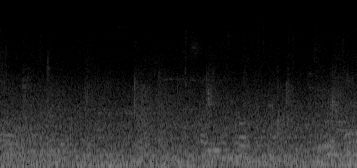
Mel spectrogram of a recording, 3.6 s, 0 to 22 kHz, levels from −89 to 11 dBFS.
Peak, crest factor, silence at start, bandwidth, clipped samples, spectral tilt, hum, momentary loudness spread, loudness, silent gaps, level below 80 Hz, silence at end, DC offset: -30 dBFS; 16 dB; 0 s; 16 kHz; under 0.1%; -7 dB/octave; none; 3 LU; -48 LUFS; none; -52 dBFS; 0 s; under 0.1%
